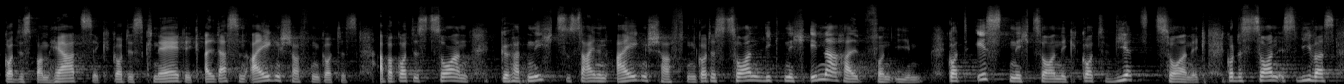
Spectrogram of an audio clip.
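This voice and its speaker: Earnest preacher, slightly high voice, reverberant hall. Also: male voice, a little slow, hardly any pauses, fairly bright tone. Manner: earnest, repeats key phrases for emphasis. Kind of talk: sermon. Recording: long reverb of a large hall.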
